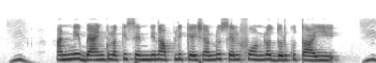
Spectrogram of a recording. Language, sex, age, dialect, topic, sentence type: Telugu, female, 18-24, Southern, banking, statement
